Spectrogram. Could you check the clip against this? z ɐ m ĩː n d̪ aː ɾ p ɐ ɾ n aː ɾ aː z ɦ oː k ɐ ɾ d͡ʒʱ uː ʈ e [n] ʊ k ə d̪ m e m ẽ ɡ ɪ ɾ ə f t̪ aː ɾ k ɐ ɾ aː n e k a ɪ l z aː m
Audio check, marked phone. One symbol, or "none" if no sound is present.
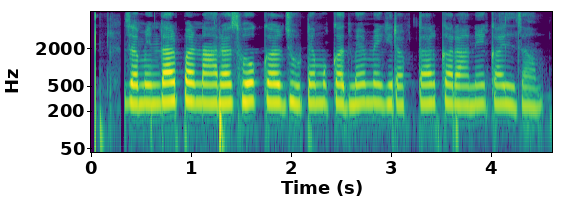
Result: m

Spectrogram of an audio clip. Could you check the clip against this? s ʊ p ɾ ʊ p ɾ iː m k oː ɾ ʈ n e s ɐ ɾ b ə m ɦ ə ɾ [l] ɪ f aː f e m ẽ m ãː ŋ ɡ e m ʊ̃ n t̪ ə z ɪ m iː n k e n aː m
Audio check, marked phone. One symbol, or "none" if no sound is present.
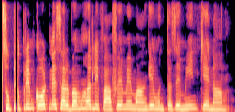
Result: l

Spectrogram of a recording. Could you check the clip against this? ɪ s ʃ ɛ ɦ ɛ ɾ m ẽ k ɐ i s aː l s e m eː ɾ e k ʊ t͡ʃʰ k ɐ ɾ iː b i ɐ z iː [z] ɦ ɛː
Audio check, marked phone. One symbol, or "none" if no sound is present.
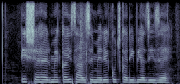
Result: z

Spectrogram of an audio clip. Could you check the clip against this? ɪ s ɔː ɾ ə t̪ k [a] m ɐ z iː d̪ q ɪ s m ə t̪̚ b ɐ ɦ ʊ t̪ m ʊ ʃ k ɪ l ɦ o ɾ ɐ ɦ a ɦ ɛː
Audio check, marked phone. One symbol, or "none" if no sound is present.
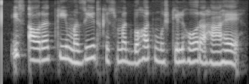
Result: i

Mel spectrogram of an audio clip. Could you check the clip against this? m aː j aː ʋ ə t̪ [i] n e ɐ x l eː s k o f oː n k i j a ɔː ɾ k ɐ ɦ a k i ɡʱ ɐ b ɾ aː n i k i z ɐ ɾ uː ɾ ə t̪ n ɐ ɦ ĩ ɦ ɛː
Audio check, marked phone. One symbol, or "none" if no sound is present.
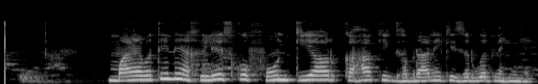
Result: i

